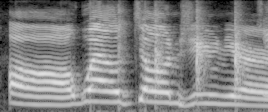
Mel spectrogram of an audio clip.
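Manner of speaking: high, slow mock praise. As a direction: coo it like praising a child. Mock praise after rhyme.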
